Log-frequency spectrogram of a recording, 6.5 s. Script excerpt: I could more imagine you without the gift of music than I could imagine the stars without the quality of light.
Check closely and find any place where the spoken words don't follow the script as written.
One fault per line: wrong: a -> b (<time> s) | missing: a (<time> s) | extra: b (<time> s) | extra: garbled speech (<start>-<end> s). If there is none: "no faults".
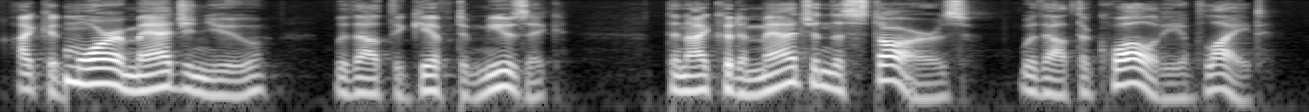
no faults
